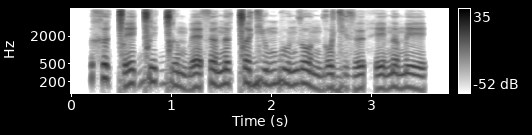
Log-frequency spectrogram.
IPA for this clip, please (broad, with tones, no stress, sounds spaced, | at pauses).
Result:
x ə˥˨ ǀ e˩˧˩ ɡ͡ǀ e˥˨ ɡ͡ǀ ə˥˨ m b ɛ˩˧˩ s ə˥˨ n ə˥˨ ǀ ə˥˨ dʲ u˥˨ m b u˥˨ n z o˥˨ n d o˩˧˩ dʲ ə˩˧˩ z ø˩˧˩ h e˩˧˩ n ə˥˨ m e˥˨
